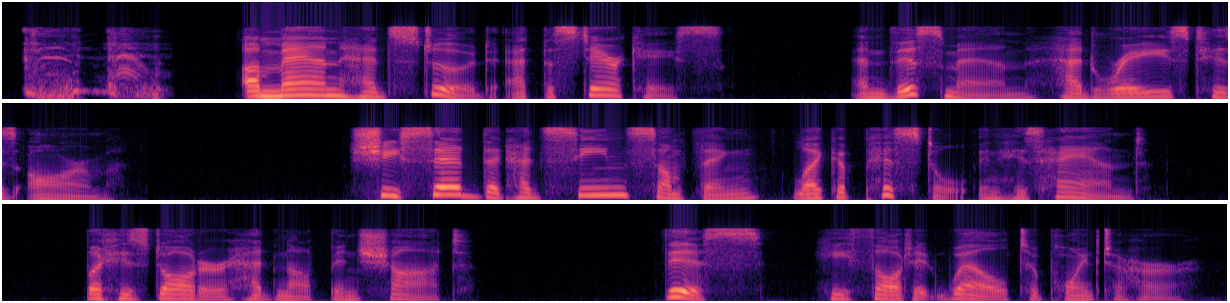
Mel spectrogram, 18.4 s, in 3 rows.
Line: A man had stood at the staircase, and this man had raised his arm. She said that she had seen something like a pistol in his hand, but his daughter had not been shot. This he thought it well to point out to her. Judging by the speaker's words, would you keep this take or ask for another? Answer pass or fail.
fail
